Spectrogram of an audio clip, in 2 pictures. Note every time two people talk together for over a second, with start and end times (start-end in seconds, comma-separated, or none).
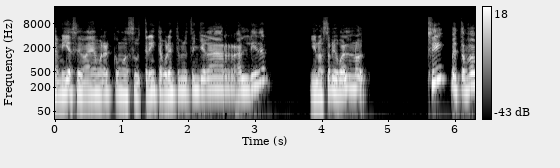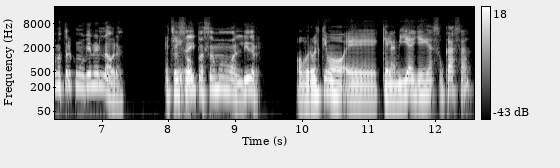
none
